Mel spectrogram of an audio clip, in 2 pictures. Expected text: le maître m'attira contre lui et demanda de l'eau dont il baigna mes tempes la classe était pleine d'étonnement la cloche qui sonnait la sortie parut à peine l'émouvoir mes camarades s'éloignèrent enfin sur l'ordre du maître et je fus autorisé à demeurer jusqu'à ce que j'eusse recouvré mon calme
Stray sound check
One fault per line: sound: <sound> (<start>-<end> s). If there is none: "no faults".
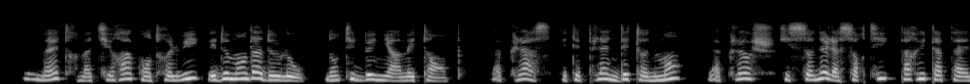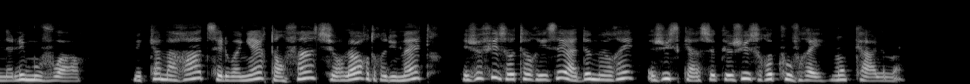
no faults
